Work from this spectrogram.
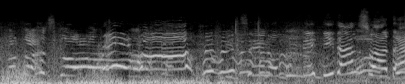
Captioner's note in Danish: laughing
